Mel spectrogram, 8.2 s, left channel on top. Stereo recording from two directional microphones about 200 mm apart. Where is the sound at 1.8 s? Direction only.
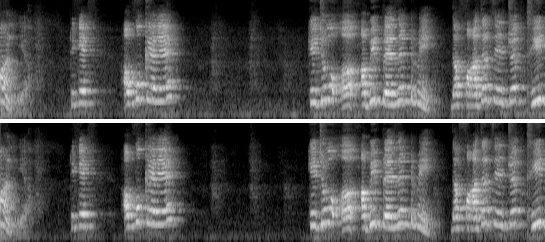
15° right (ahead or behind).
